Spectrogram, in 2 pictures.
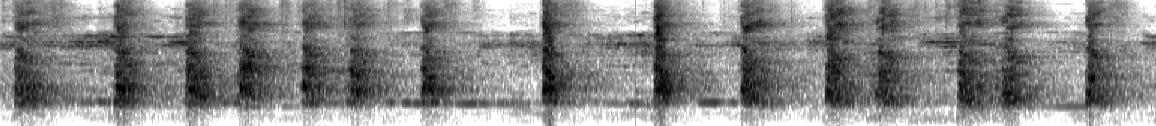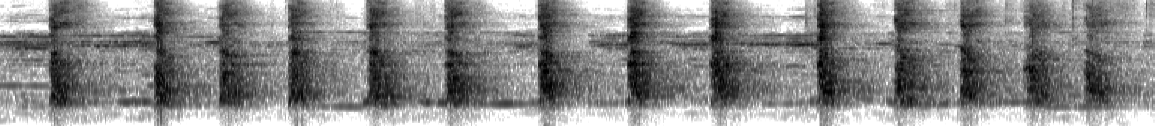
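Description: A Boston Terrier barks continuously, each bark short, sharp and mid-pitched. The yaps come in a quick, fairly even rhythm of roughly two per second throughout.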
